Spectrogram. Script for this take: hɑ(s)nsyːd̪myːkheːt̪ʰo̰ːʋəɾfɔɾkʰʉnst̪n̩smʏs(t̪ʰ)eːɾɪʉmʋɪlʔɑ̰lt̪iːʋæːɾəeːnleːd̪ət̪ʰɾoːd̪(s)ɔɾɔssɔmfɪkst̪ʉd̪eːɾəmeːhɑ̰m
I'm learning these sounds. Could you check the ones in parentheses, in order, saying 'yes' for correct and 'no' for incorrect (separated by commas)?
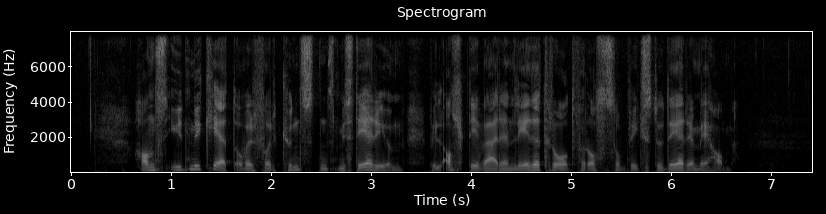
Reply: no, no, no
